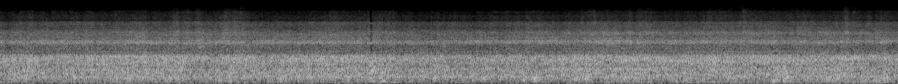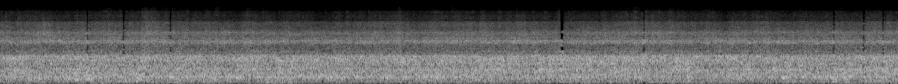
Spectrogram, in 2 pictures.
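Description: Pak Business Express passenger train running at high speed, heard from its rear coach: a steady, even rush of wheel-on-rail running noise with no distinct beat.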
